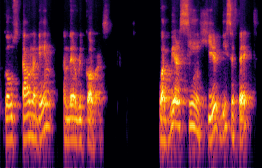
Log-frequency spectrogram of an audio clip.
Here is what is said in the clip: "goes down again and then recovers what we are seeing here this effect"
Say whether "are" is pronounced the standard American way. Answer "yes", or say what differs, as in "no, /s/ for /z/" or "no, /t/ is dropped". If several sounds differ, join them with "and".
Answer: yes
